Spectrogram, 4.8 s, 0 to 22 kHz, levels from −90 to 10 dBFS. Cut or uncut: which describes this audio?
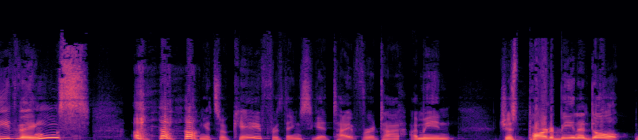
cut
